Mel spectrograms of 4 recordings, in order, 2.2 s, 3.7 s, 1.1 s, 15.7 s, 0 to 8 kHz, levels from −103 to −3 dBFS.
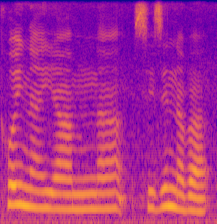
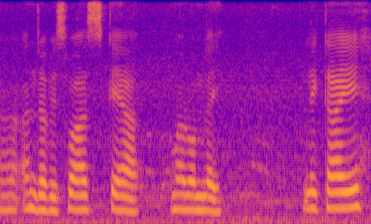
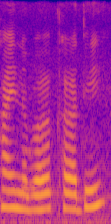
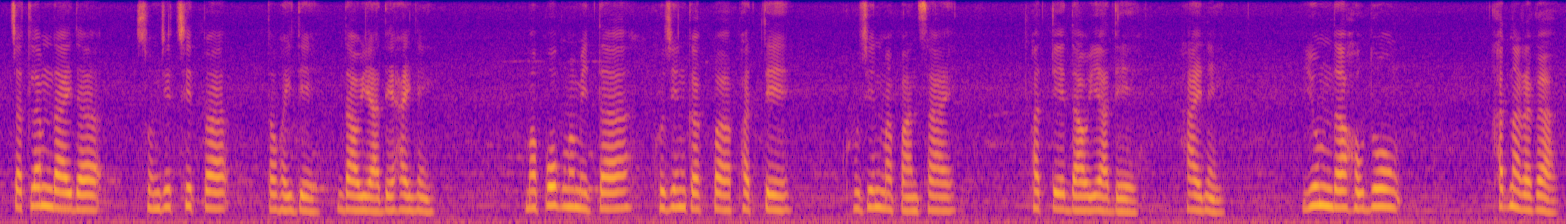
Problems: constant background noise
